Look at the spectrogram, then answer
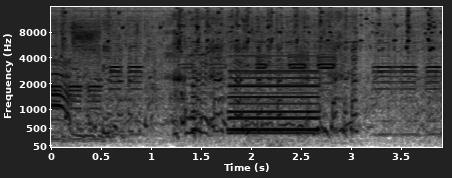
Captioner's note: laughter; beeping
